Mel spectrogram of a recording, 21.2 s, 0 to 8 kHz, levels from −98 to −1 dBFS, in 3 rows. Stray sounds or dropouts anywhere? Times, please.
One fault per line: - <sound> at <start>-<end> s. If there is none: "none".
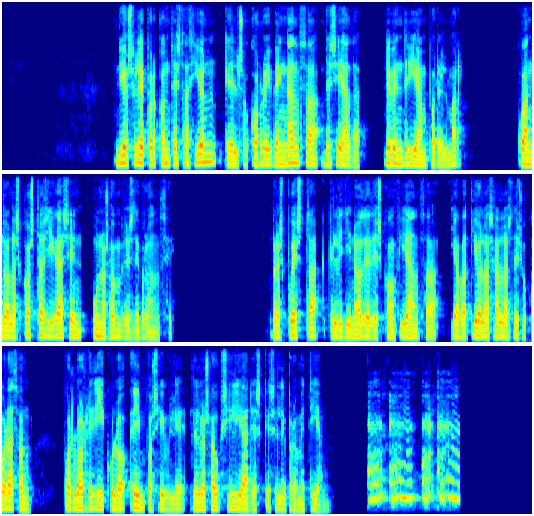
- throat clearing at 19.0-20.2 s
